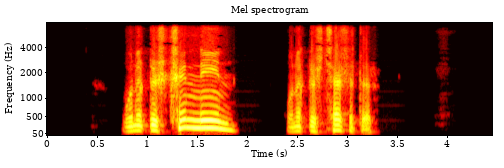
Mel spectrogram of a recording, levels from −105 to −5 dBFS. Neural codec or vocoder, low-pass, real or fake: none; 7.2 kHz; real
